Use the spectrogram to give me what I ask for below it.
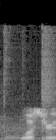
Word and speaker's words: Worcester: My name is Nathan Worcester. Worcester is spelled W-O-R-C-E-S-T-E-R on the Epoch Times website.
